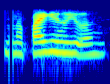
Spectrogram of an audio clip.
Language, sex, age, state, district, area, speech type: Santali, female, 30-45, West Bengal, Birbhum, rural, conversation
